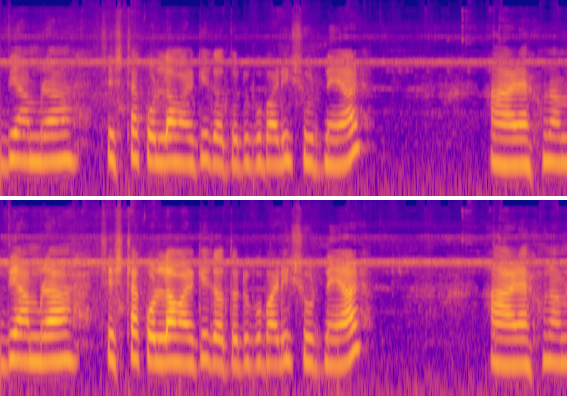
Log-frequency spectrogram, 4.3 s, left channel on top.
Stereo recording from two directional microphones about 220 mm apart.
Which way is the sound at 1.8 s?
30° right (ahead or behind).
